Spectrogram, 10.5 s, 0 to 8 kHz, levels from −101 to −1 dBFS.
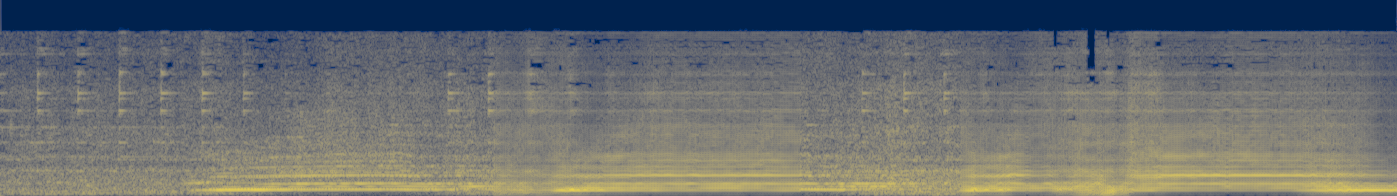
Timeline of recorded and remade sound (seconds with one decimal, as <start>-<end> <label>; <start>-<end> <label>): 0.0-3.7 recorded; 3.7-6.0 remade; 6.0-7.2 recorded; 7.2-10.5 remade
